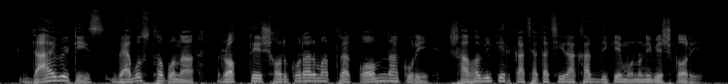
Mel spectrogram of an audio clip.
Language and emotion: Bengali, neutral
